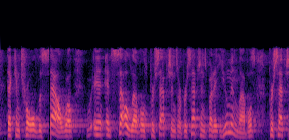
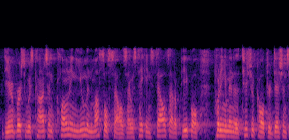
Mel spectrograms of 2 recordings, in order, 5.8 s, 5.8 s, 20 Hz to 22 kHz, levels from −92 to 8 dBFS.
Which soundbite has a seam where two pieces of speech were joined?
second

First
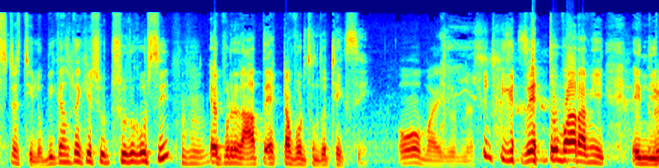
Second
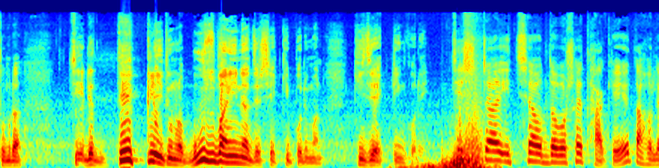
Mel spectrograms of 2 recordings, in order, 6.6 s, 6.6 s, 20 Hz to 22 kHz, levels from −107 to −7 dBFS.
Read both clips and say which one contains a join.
second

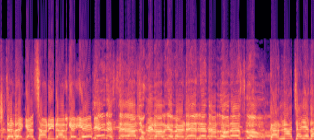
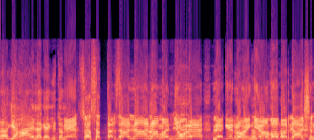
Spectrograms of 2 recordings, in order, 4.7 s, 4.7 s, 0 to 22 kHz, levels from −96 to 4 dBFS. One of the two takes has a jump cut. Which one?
first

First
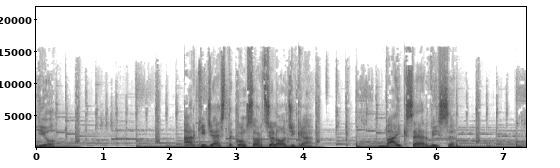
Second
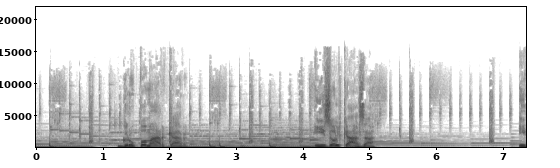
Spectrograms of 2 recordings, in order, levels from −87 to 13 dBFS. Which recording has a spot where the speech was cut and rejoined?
second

